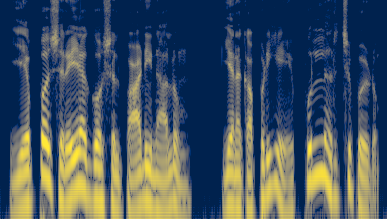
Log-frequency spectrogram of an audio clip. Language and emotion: Tamil, happy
